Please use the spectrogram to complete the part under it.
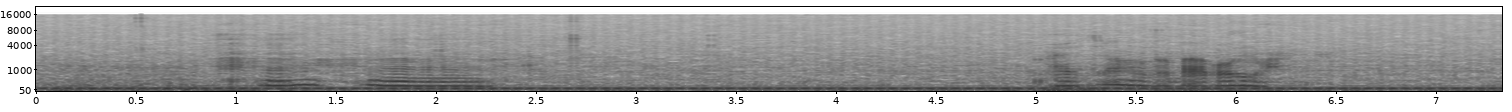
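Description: A young man speaks briefly and calmly into a close microphone.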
